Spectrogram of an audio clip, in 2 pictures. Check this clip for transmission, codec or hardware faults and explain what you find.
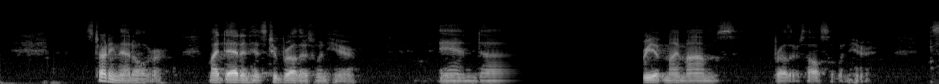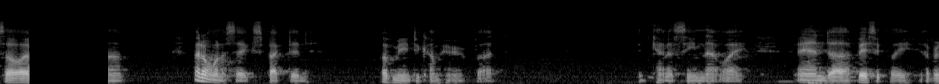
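Two faults are audible, both gaps where material is lost.

From 4.90 to 6.45 s, a long network dropout is likely: the last sound smears into a fading buzz for about a third of a second, then roughly 1.2 s of near-silence, unlike a hard cut.

From 9.68 to 10.47 s, about 0.8 s drops out to silence, likely an input loss written as silence: it stops and restarts abruptly, with dead digital silence and no concealment tail.

The call-codec band limit, with nothing above 8 kHz, is audible throughout.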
